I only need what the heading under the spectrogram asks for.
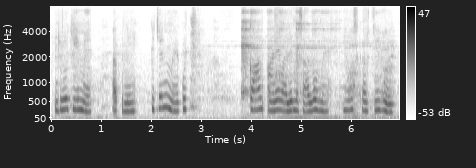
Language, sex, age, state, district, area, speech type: Urdu, female, 18-30, Uttar Pradesh, Ghaziabad, rural, spontaneous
